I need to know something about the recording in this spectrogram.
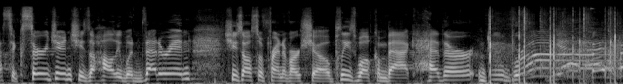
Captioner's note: applause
